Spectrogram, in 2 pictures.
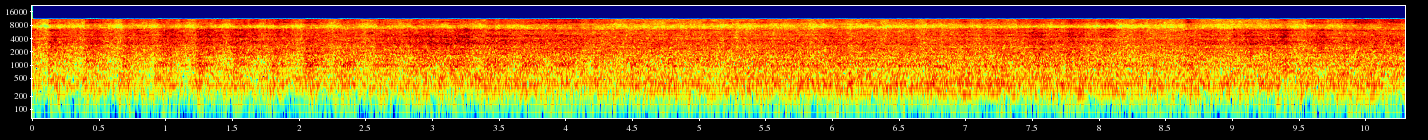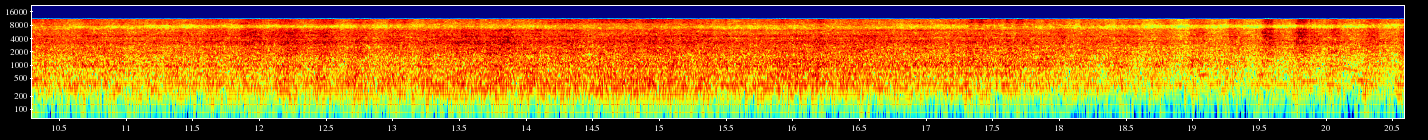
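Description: Steel wheels of a long string of coal hopper cars rolling steadily past on the rails, an even rumbling hiss, with faint regular clicking coming in near the end.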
